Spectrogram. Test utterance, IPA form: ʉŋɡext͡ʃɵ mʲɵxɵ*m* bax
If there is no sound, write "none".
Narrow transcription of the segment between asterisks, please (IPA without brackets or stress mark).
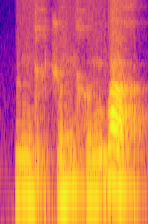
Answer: ŋ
